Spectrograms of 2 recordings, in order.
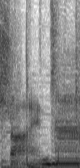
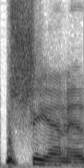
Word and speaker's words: Shein: 这因此就衍生出一种非常另类的 Shein 开箱影片。 – Hey guys, if you've ever been anywhere near TikTok lately, you've probably seen a lot of this. – Y'all, the Shein package that I was waiting for arrived, so let's open it. And it's really heavy, so... – Welcome to the world of shine. Yes, like I don't think it's shine. Shein is how I tend to pronounce it.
